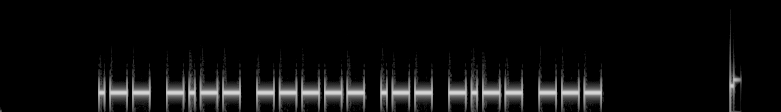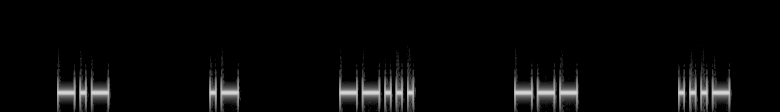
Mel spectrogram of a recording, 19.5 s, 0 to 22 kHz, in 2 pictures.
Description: Morse code, heard as a keyed tone, about 17 wpm, spaced as for 9 wpm, 700 Hz. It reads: WY0WYO KA7OV
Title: USA Call Signs - 6 Characters - 6x Character Spacing - 17wpm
